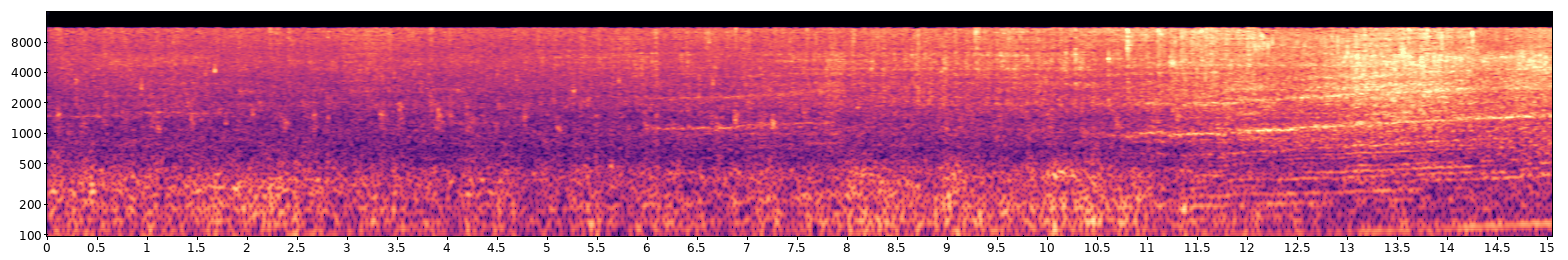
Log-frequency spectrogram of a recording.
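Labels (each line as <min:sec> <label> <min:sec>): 0:00.0 Air rumbles loudly. 0:15.1
0:00.0 Water is falling continuously. 0:15.1
0:05.8 Tires screech as they get nearer. 0:07.8
0:11.1 A motorbike engine gradually getting louder. 0:15.1
0:11.1 Tires screech as they get closer. 0:15.1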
